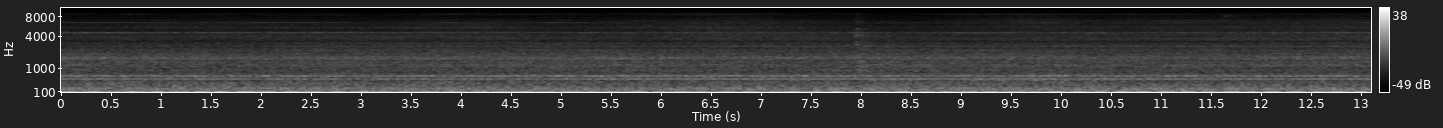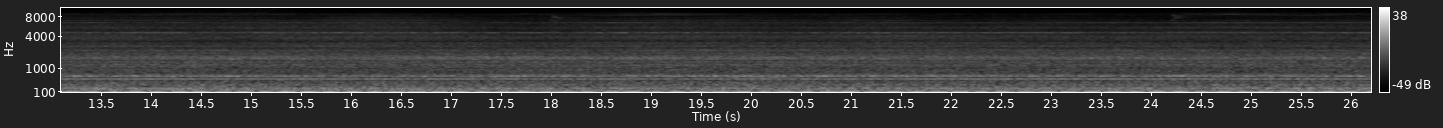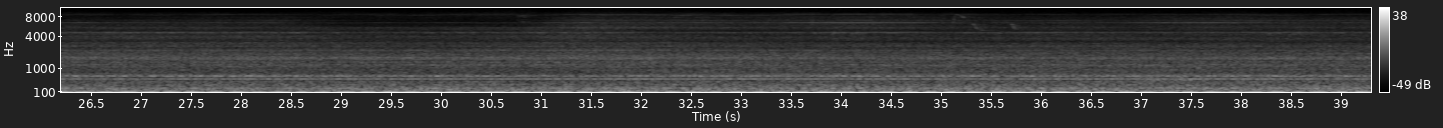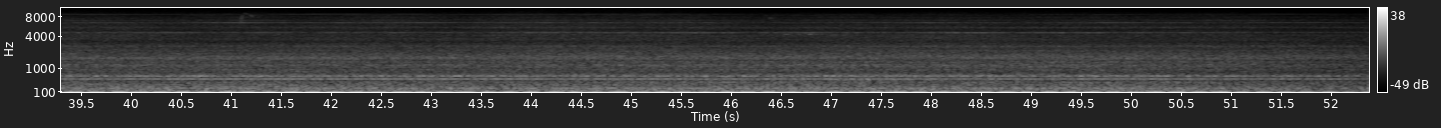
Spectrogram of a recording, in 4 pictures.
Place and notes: near the thermo-electrical power station, buzz and hum from the electrical devices.
(Sony PCM-D50, DPA4060)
